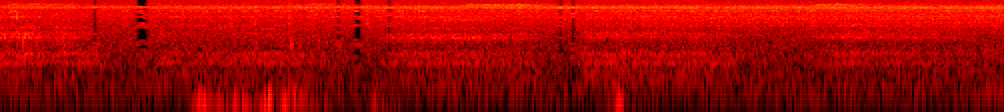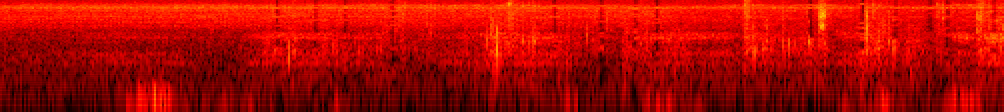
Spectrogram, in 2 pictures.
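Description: A shallow stream trickles gently over stones.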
